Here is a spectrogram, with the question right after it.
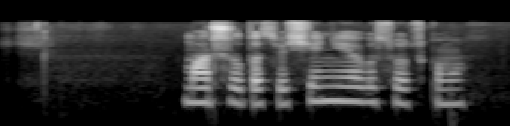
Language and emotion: Russian, neutral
